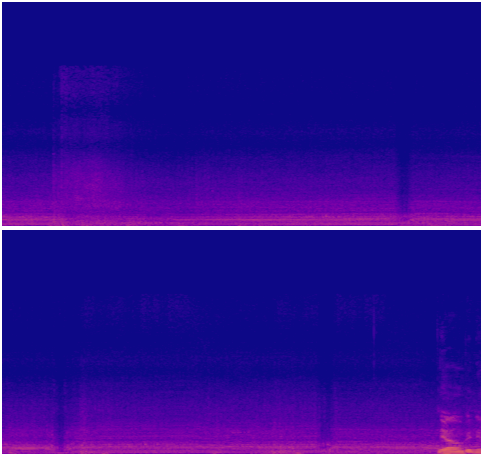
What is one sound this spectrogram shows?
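A car engine roars steadily as it drives fast.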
